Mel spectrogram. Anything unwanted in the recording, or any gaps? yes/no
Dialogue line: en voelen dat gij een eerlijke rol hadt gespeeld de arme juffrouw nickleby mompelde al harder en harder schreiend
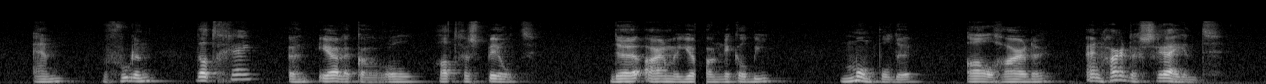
yes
